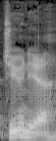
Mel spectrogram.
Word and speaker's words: JEWKNEOR: Okay, so my Instagram and Twitter handle is phonetically said Junior, and it is spelt JEWKNEOR, or if you're a member of NATO, Juliet, Echo, Whiskey, Kilo, November, Echo, Oscar, Romeo, or if you want to break it down phonetically, it would be... Jew, like the follower of the Jewish religion. Knee, like the bend in your leg. Or, as in either or.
